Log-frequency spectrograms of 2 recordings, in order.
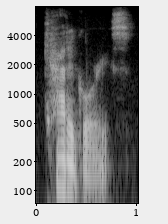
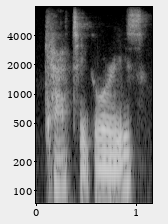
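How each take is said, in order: First: The T is a soft, weak sound. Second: The T is a hard, crisp sound like cat. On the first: The speaker calls it right. "we say it more like a, a soft T" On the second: The speaker calls it wrong. "instead of saying categories, like cat, like the animal"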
